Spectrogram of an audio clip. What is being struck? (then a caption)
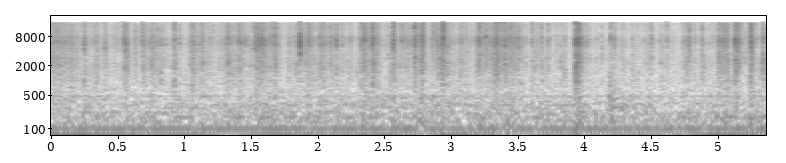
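Metallic foil gift bow. A hand-sized, hollow and light silver metallic foil gift bow with curled ribbon strands is held in one hand and crinkled and squeezed with long painted nails and fingertips. It makes a steady, dense crinkling with bright, crisp crackles and a few sharper snaps. A constant low hum runs underneath.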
